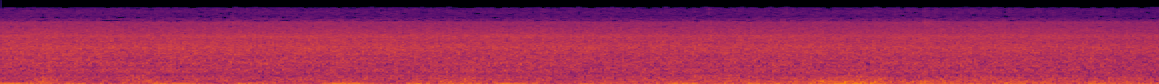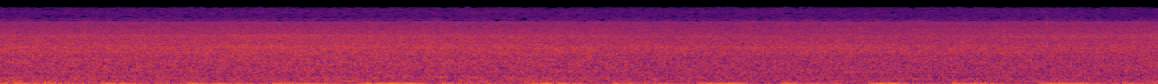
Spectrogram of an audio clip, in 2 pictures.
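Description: Heavy rain falling steadily, a constant even hiss of downpour on roofs and standing floodwater.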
